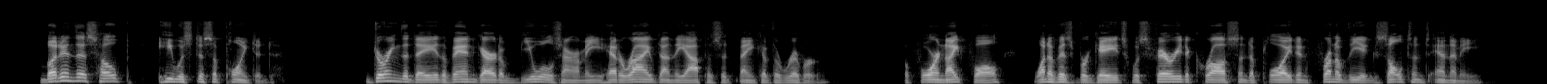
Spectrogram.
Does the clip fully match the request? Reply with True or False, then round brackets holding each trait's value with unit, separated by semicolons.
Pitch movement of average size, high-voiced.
False (3.2 semitones; 105 Hz)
